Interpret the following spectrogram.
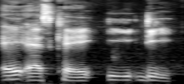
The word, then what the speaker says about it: asked: it's very interesting because we are writing a-s-k-e-d but the pronunciation is not an ed it's really the sound of a t asked so go very very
